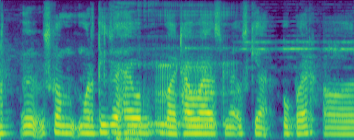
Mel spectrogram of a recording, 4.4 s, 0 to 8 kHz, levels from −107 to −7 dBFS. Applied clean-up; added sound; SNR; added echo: neural mask model RNNoise.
